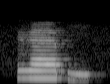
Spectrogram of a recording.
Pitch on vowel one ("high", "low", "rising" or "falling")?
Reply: high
